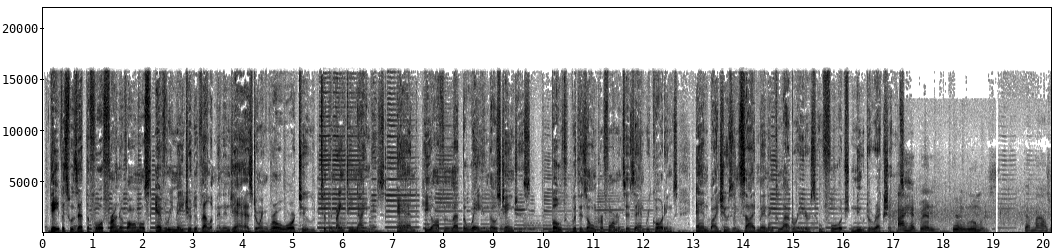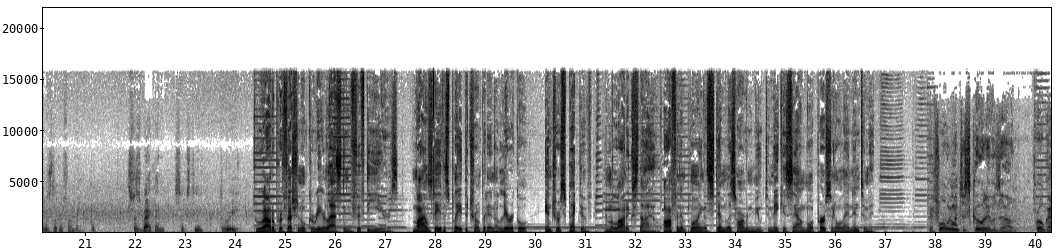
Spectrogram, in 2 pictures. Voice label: narration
